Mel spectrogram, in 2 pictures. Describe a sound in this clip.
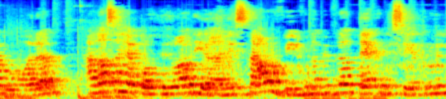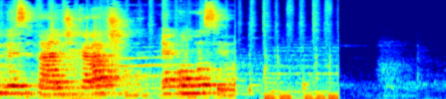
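A young woman speaks clearly into a microphone.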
